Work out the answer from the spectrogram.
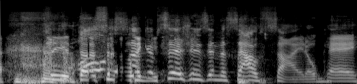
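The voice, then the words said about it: Put-on Jewish Boston accent. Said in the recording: “no matter what accent you do, it's Jew. It's a Jewish guy from that place ... it does sound like you're from Boston, but also like clearly Jewish”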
